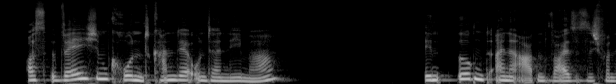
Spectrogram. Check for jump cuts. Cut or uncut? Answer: uncut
